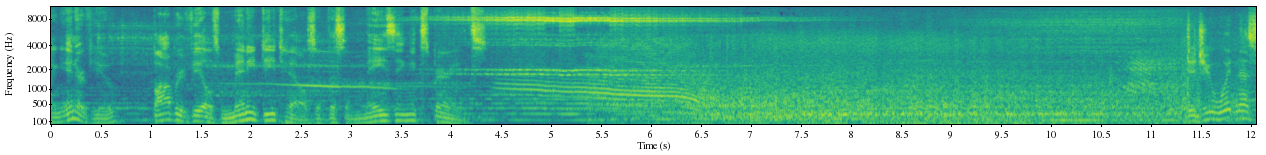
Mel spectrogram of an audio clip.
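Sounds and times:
whine falling in pitch: 0.0s - 12.0s
rumbling roar: 5.2s - 12.0s.

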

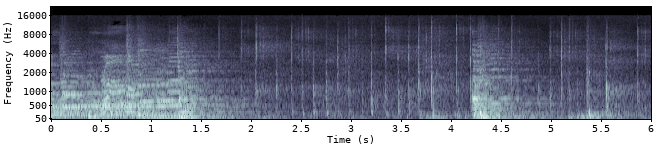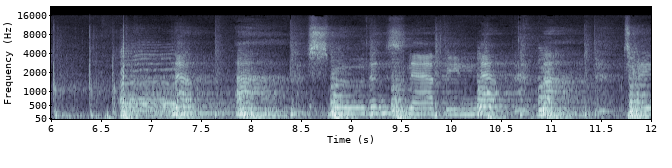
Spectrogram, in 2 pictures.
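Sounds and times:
band playing: 0.0s - 1.9s, 4.2s - 5.0s, 6.7s - 12.0s
tap shoes clicking on stage floor: 0.4s - 12.0s.

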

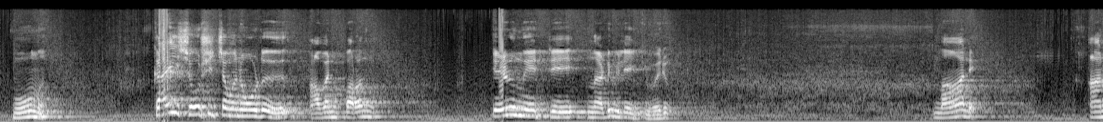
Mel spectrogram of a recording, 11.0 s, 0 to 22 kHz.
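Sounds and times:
faint high whine: 0.0s - 11.0s
steady background hiss: 0.0s - 11.0s.

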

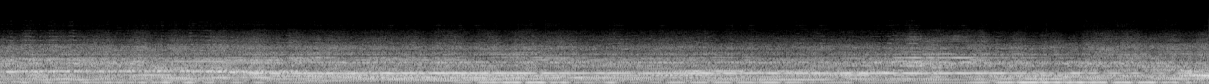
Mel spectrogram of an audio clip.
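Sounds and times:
electric guitar: 0.0s - 12.0s
lap steel guitar drone: 0.0s - 12.0s
low hum: 0.0s - 12.0s.

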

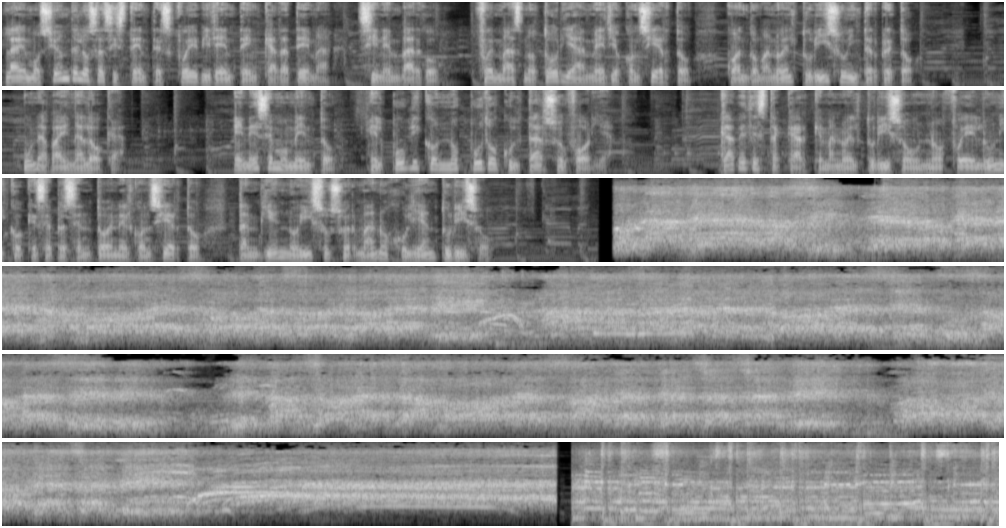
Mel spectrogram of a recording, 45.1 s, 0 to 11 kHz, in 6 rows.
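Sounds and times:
crowd cheering and screaming: 19.6s - 41.8s
shrill screams gliding in pitch: 19.7s - 41.8s.

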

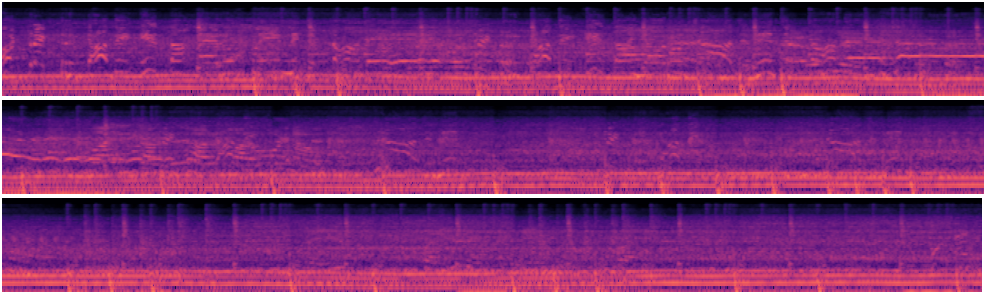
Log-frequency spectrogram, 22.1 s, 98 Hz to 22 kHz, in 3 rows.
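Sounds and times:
music: 0.0s - 22.0s
tractor engine under load: 0.0s - 22.0s
voices: 0.0s - 22.0s.

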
